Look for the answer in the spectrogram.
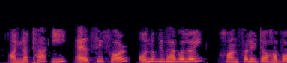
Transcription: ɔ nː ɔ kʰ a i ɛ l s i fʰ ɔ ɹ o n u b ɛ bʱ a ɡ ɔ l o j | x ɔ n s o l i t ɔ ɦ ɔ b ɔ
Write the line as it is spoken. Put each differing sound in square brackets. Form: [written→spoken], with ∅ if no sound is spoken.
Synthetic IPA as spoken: ɔ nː ɔ [kʰ→tʰ] a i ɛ l s i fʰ ɔ ɹ o n u b [ɛ→i] bʱ a ɡ ɔ l o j | x ɔ n s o l i t ɔ ɦ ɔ b ɔ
